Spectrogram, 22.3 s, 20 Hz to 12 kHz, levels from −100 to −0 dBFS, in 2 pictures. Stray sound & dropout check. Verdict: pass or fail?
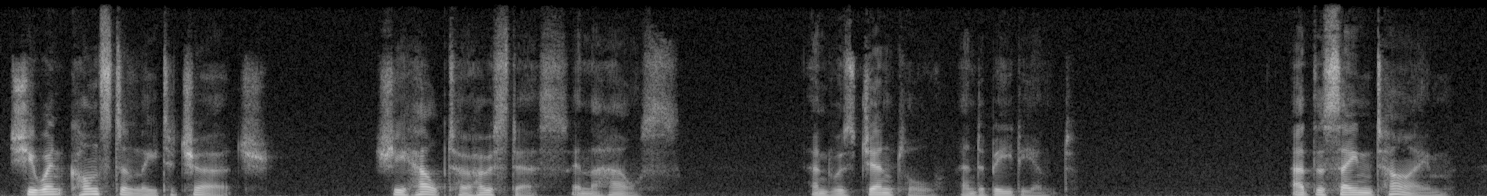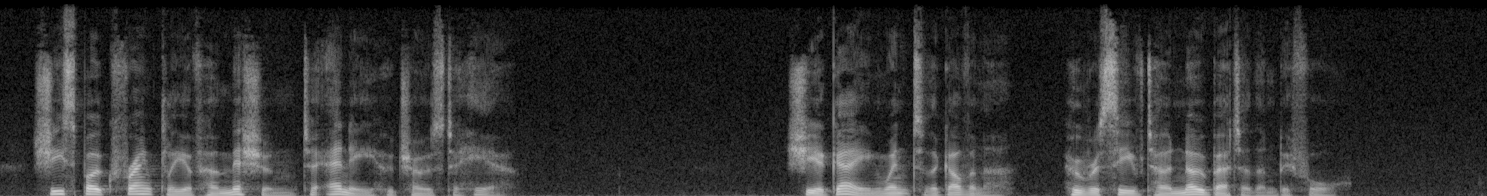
pass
